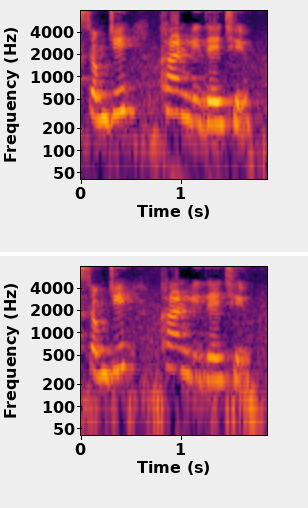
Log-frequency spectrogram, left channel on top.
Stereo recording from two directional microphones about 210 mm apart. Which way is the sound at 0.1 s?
20° left (ahead or behind).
